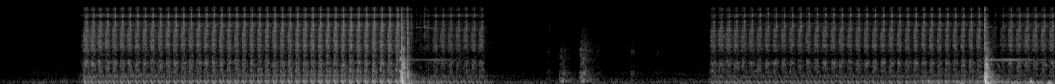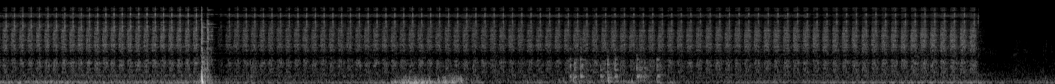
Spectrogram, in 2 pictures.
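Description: Hydraulic pump running in two long spells, pulling a glue-in bolt out of a concrete block. Three sharp cracks, about four, ten and twelve and a half seconds in, as the bolt breaks out of the concrete in stages.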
